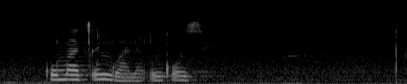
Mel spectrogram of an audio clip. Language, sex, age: Xhosa, female, 26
